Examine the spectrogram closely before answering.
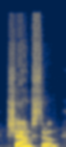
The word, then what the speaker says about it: Tjärnström: And mine is pronounced Kärrbrink, and yours is pronounced Tjärnström.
